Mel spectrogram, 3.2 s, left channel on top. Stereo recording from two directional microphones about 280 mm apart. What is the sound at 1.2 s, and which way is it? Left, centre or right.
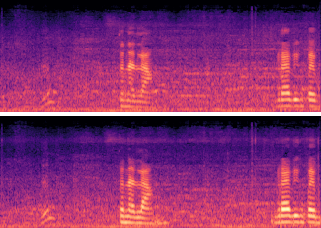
Speech, centre.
